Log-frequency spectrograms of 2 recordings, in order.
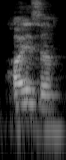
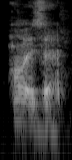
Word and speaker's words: Häuser: দেখেন উচ্চারণ কিভাবে বলে, Häuser. Häuser, Häuser. হয়জার না, এরকম ভাবে হতে পারে।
